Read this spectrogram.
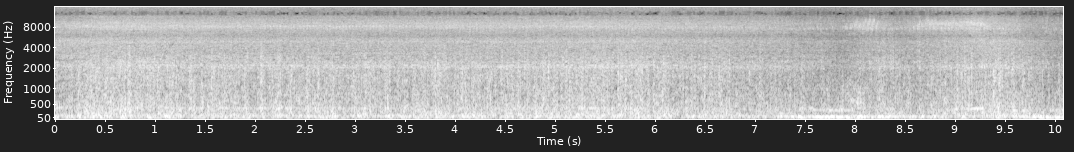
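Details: Freshly rebuilt 1500 engine (Triumph Spitfire/MG Midget, number FP22382UE; balanced; 9.5:1 compression, 270 cam) running hot: steady, smooth beat with no knocks or ticks; oil pressure is about 60 psi above 3,000 rpm and 28–30 psi at hot idle; healthy.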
